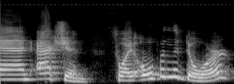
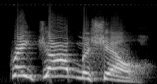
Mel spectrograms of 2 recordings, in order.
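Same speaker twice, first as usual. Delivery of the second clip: pitched-up voice calling out across a distance; 5 semitones higher than usual. Retelling how the director called out after a take: imitating the director yelling. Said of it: "And the director yells".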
